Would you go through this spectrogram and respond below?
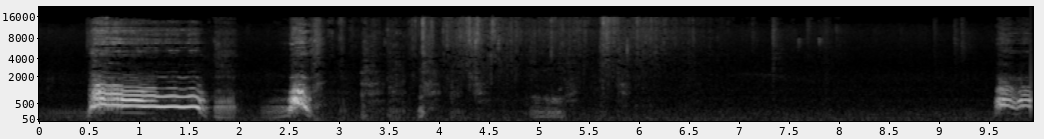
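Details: Mountain Cur, an American hound breed: a drawn-out, steady tonal howl lasting about a second, then a short bark, scattered faint knocks and snuffles, and another tonal howl starting at the end.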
